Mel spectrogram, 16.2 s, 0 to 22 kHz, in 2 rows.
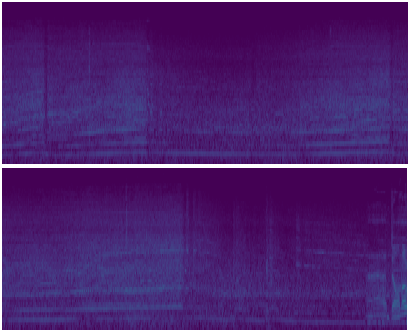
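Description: A Ferrari 488 GT3 race car in the video game iRacing drones steadily at high revs, its engine tone rising and dropping through gear changes, continuous and moderately loud with a brief surge at the end.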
